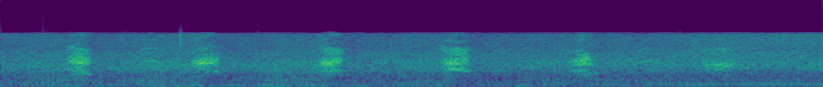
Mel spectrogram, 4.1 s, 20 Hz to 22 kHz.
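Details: Trained female German Shepherd gives six short, mid-pitched barks in a steady series, roughly one every 0.6 seconds, the last one softer, over a faint low background hum.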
